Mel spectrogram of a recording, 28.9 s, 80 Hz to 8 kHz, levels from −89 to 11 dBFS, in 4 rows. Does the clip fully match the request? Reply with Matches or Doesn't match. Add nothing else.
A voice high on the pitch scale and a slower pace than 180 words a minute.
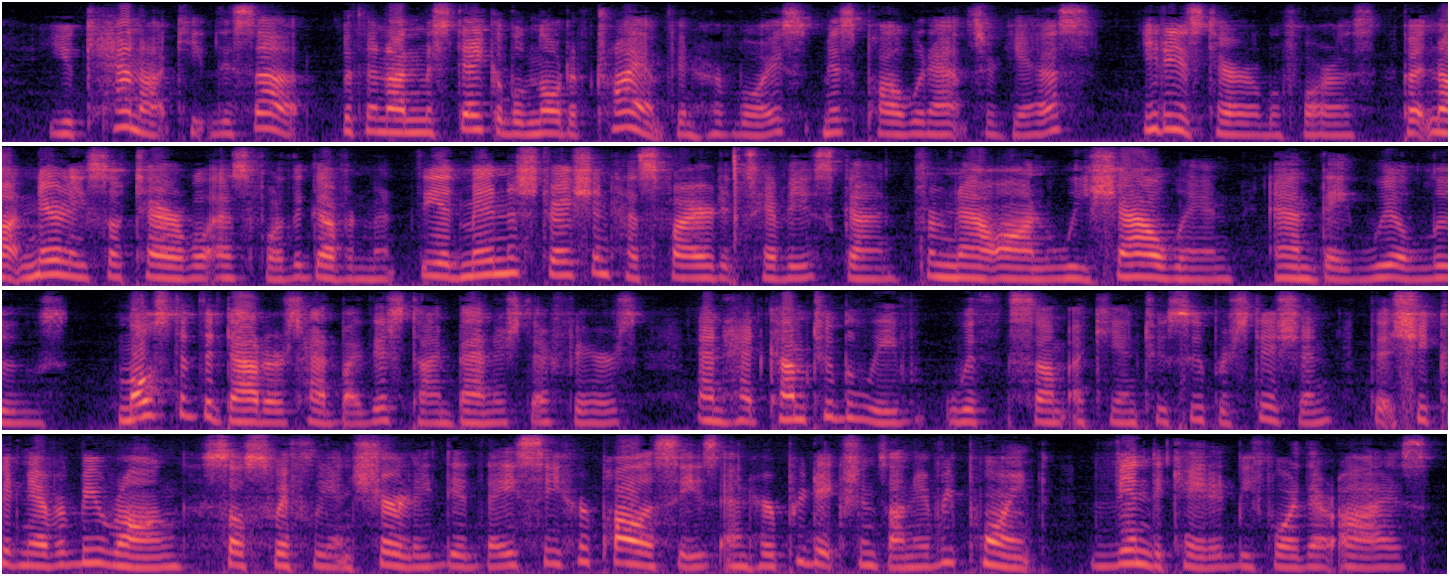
Doesn't match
